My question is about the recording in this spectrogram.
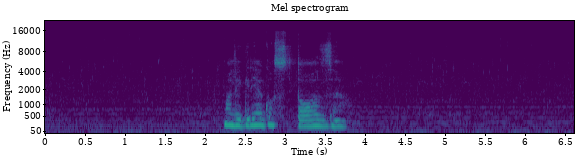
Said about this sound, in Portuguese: Agora a gente vai sair da cachoeira,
